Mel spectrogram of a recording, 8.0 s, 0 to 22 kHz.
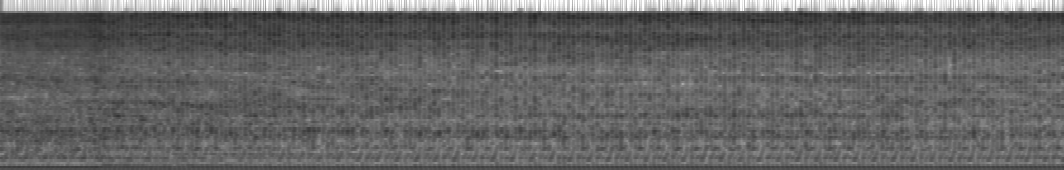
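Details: Alfa Romeo MiTo 1.4 T-Jet, freshly built with forged ZRP rods, Wossner pistons, Boubis cams, Abarth hybrid turbo, no downpipe so noise exits straight from the turbo: steady even idle, deep loud drone, no knocks or misses; healthy.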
